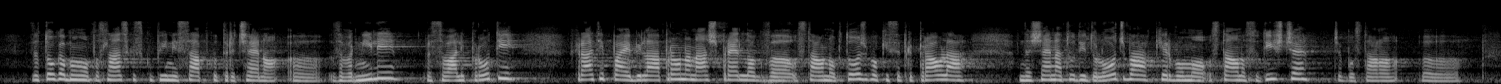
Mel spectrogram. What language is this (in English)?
Slovenian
